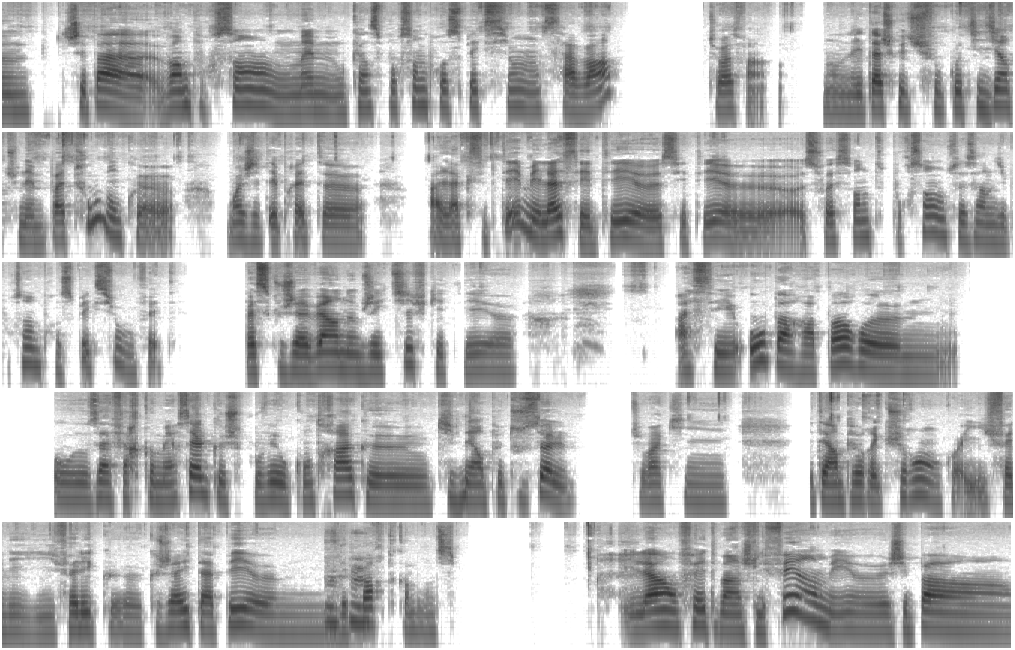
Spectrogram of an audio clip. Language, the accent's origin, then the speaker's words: French; Grand Est, France; Ouais, je suis lorraine d'origine, donc je reviens en Lorraine pour un challenge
